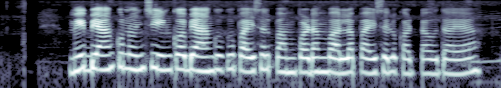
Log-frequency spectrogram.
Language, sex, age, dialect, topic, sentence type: Telugu, female, 36-40, Telangana, banking, question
